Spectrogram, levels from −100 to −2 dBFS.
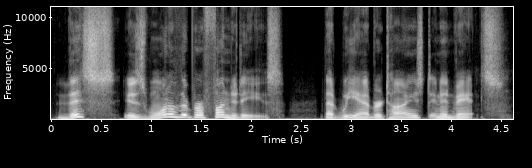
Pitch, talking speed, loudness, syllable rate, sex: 150 Hz, 145 wpm, -18 LUFS, 5.0 syllables/s, male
